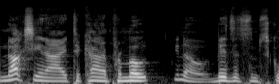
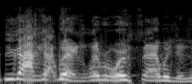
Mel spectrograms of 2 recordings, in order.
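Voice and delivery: mock mouth-full talking, loud; Nuxie; 2 semitones higher, 6 dB louder than usual. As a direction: imitate talking through a chewed sandwich. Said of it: "He'd be chewing the liverwurst sandwich".

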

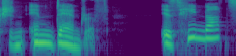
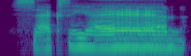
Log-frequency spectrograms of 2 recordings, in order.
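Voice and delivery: sultry sign-off; 7 semitones lower, 4 dB quieter, much slower than usual. Acted. Sign-off of read advice letter.

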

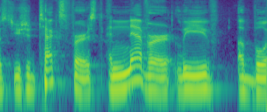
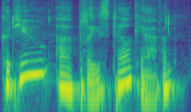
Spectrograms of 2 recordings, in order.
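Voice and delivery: awkward mom. Retold or imitated. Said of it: "she'd be like".

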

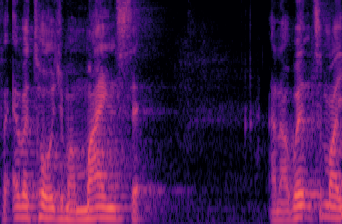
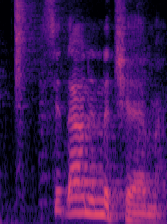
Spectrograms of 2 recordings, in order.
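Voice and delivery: lightly voiced stern officer, higher; high commanding woman voice; bossy woman's voice; 7 semitones higher, 5 dB quieter than usual. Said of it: "She said".

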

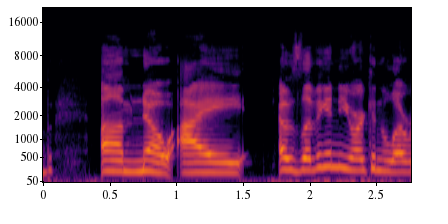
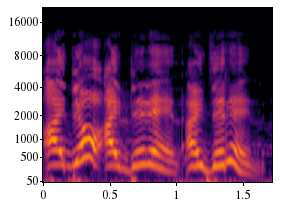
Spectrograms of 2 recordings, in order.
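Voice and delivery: excited protest; 7 semitones higher, 7 dB louder than usual. Real, not acted. Protesting she had no idea.

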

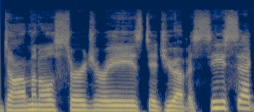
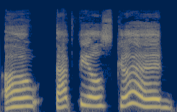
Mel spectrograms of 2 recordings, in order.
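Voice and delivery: higher, slow pleased 'oh'; approving gut feeling; 9 semitones higher, slower than usual. Acted. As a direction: act out a pleasant hunch, drawn out. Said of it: "I'll get a gut feeling like".

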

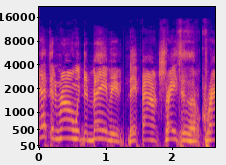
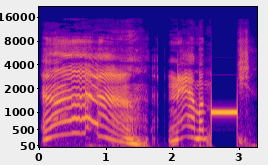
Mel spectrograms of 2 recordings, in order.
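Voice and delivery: indignant shout; 3 semitones higher, much slower than usual. Acted. Caller mock outrage.

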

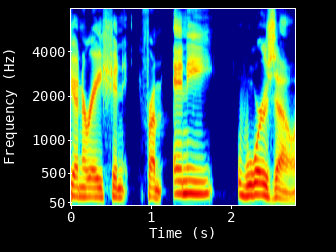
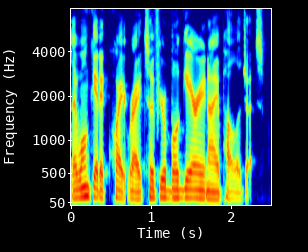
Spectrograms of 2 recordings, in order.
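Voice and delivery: ordinary talk

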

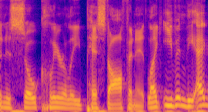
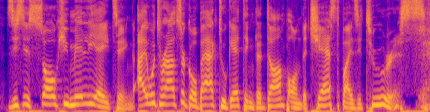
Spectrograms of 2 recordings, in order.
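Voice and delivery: lightly put-on Dutch accent, a bit higher; a hint of a freaky Dutch voice, pitched up; mock Dutch accent; 5 semitones higher than usual. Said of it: "I don't know what accent that was".

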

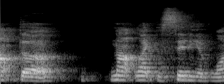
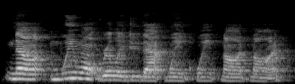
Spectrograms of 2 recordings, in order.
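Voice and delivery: usual speaking voice

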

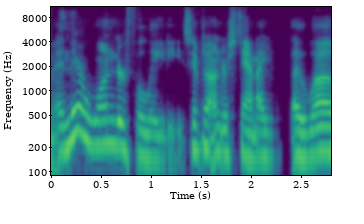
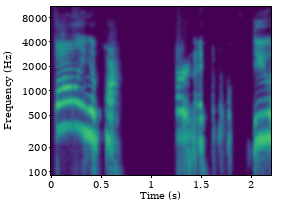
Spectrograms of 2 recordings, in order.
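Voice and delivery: raw breakdown; 10 semitones higher than usual. Retold or imitated. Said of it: "I was like".

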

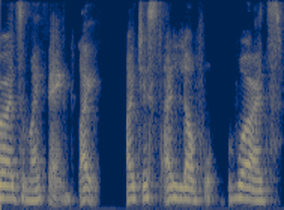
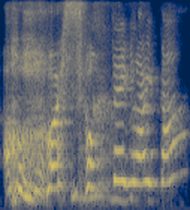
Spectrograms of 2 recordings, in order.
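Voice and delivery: laughing; 11 semitones higher, 8 dB louder, slower than usual. Real, not acted. Laughing at own absurd sentence.

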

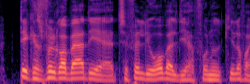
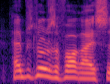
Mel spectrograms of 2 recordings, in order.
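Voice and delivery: ordinary delivery

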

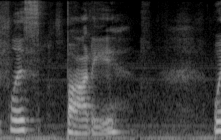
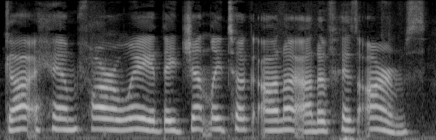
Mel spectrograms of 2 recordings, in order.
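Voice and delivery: ordinary delivery

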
